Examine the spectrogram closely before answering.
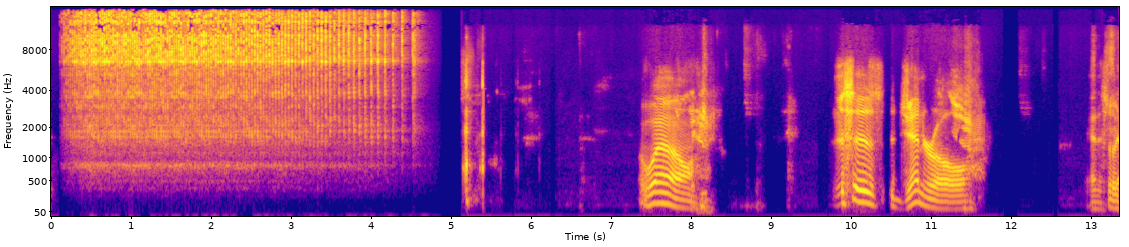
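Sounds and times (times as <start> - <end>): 
trivia prize wheel spinning with ratcheting clicks: 0.0 - 4.7
speech: 7.4 - 8.3, 9.9 - 11.6, 13.0 - 13.3.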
